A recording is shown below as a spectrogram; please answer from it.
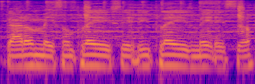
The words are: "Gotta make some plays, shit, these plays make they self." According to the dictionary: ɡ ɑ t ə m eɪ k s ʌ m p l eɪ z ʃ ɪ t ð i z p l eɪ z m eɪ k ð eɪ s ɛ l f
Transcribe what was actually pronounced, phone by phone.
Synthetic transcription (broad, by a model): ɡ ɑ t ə m eɪ k s ʌ m p l eɪ z s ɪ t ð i p l eɪ z m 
